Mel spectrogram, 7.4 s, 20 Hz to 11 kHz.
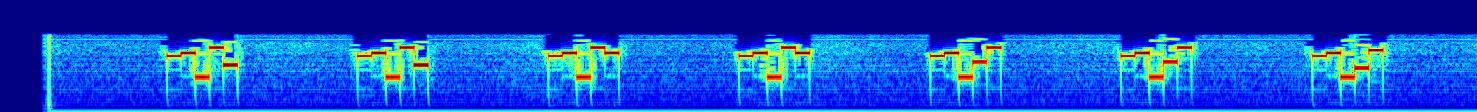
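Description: Five-tone selective call (ZVEI), heard as quick runs of five tones, tones of about 70 ms. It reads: 89115 89115 89119 89119 89166 89166 89140
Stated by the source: ZVEI five-tone selective call received with an SDR.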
